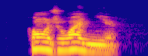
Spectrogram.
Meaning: second-person singular present subjunctive of conjoindre
- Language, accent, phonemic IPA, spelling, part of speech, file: French, Canada, /kɔ̃.ʒwaɲ/, conjoignes, verb, LL-Q150 (fra)-conjoignes.wav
